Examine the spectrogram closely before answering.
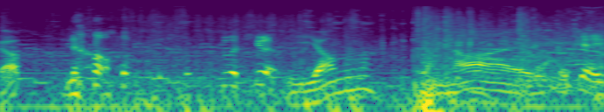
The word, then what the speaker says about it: Yamnaya: Yamnaya. Okay, so the Yamnaya people, not Yamnia.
